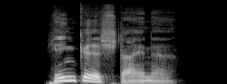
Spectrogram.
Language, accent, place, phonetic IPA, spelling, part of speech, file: German, Germany, Berlin, [ˈhɪŋkl̩ˌʃtaɪ̯nə], Hinkelsteine, noun, De-Hinkelsteine.ogg
- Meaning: nominative/accusative/genitive plural of Hinkelstein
